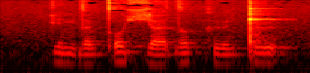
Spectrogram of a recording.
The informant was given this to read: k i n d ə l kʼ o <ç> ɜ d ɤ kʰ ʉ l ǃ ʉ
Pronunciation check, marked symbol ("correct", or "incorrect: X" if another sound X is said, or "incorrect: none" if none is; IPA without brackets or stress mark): correct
